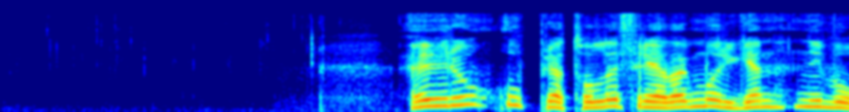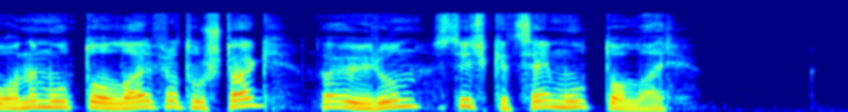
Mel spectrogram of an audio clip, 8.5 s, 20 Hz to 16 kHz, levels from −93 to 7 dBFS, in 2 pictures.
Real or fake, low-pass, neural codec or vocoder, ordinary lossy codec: fake; 9.9 kHz; vocoder, 22.05 kHz, 80 mel bands, Vocos; MP3, 96 kbps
